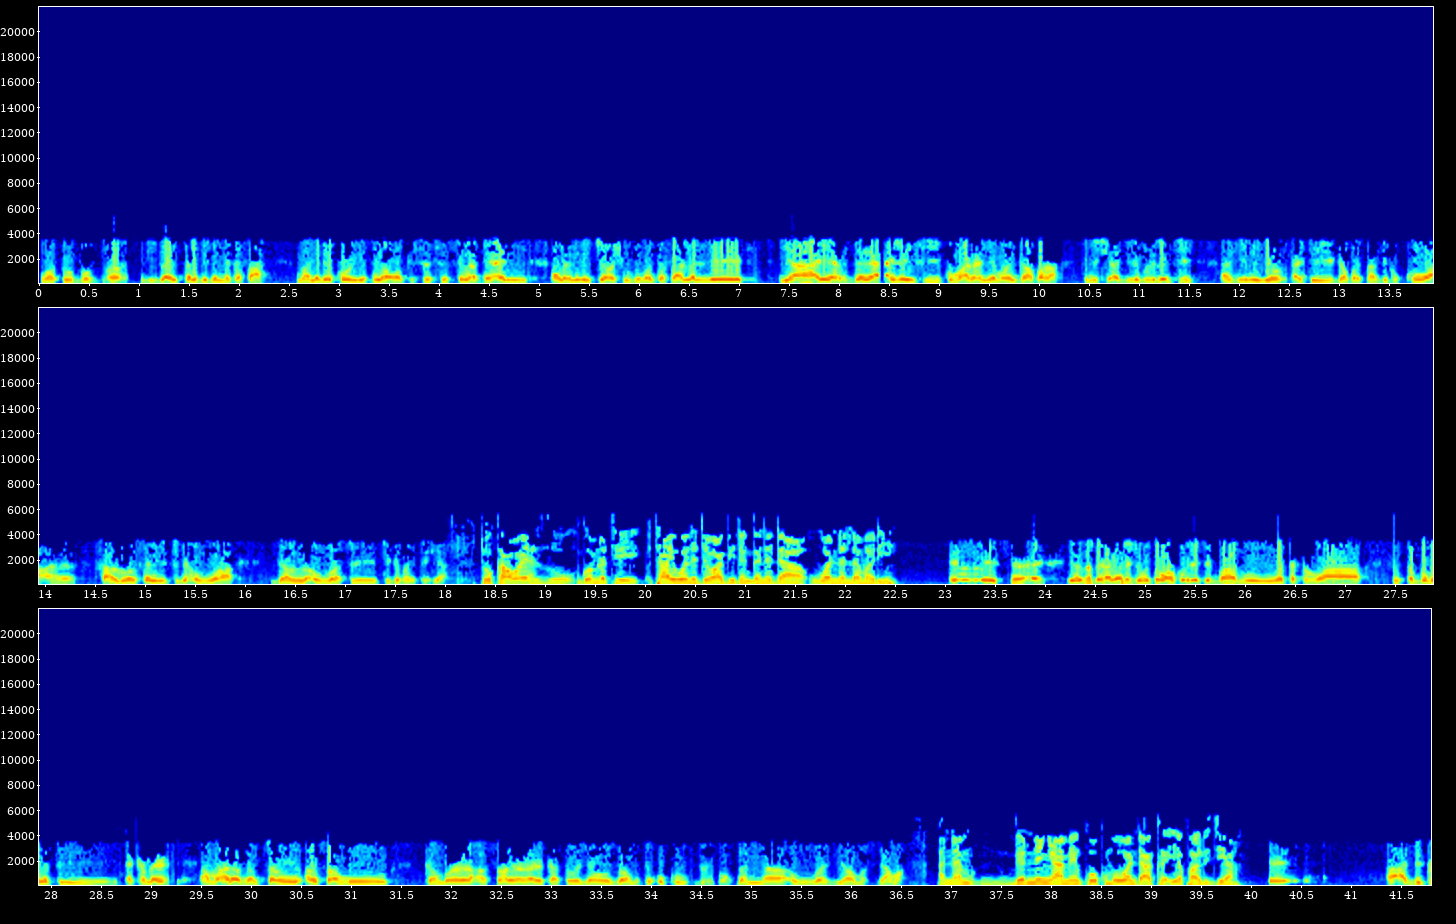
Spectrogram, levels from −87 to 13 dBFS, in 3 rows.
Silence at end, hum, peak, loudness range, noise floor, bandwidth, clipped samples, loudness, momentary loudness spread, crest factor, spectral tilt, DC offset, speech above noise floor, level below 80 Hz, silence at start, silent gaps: 0 s; none; -2 dBFS; 5 LU; -64 dBFS; 4.8 kHz; under 0.1%; -17 LUFS; 11 LU; 14 dB; -5 dB/octave; under 0.1%; 47 dB; -44 dBFS; 0 s; none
